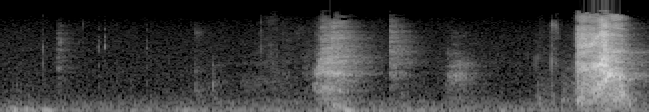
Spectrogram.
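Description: A dog gives a few short, breathy huffs and snorts while a person wrestles with it, with one louder burst near the end and quiet pauses between. No one speaks.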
